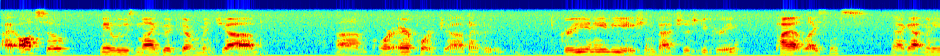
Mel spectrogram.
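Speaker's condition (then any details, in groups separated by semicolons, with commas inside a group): No condition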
